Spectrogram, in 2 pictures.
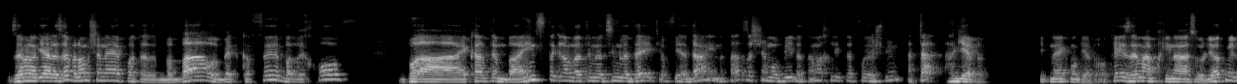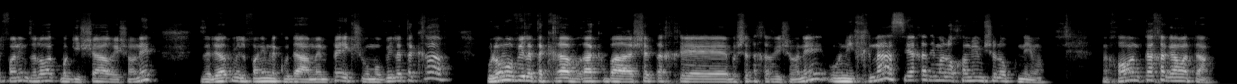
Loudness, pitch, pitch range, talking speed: -25 LUFS, 150 Hz, 125-175 Hz, 170 wpm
